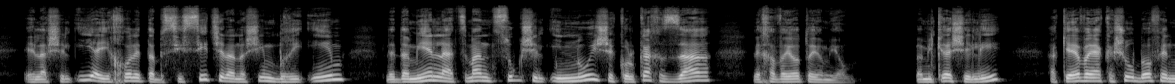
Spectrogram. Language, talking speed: Hebrew, 120 wpm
